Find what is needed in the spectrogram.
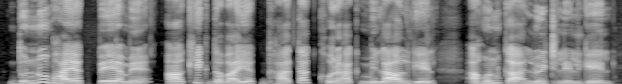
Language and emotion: Maithili, neutral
